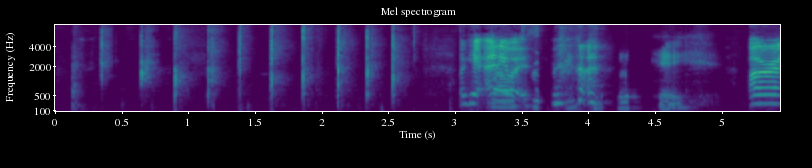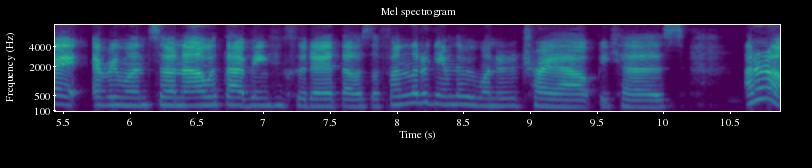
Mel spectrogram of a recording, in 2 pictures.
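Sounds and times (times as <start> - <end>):
round of applause: 0.0 - 2.7
speech: 3.0 - 10.8
laughter: 3.3 - 4.6.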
